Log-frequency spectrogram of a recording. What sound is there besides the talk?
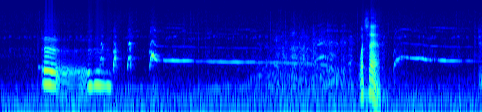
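coyote howling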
